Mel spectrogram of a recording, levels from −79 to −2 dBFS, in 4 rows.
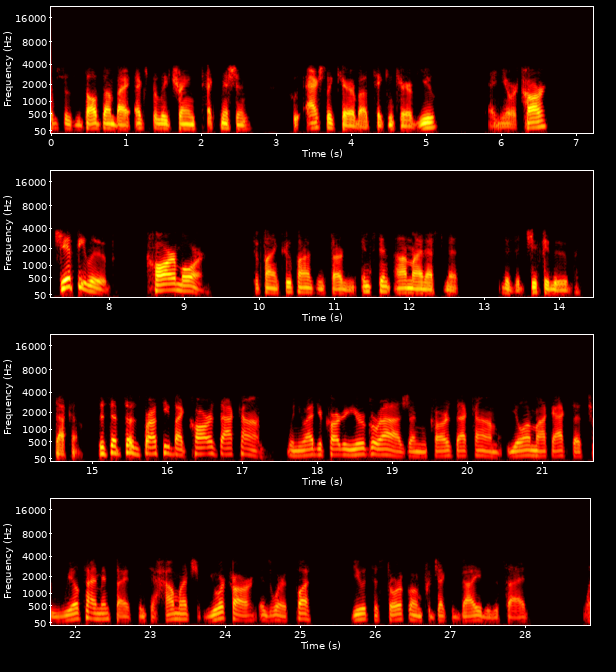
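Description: AMR narrowband mobile codec, throughout: the speech passes only about 150 Hz to 3.5 kHz and sounds buzzy and synthetic, which fits a low AMR-NB bitrate near 7.4 kbps.

Lost AMR speech frames, 17.18 to 17.25 s: for about 40 ms, which fits two dropped 20 ms frames, the decoder repeats the previous sound at falling level, giving a brief smeared dip.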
